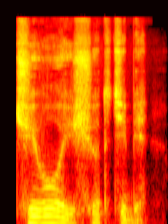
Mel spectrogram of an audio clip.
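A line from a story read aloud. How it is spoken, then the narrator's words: Weary. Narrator (Russian): устало произнес Николаев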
